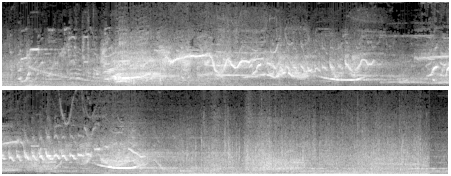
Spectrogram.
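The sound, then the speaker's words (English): Beluga whale vocalizations: loud, high squealing whistles that swoop up and down, mixed with chirps and buzzy trills, followed by a stretch of softer crackling noise. No one speaks. “But it's exactly what is required for polar bears, ring seals, and the snowy white beluga whales, the highly vocal canaries of the sea.”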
